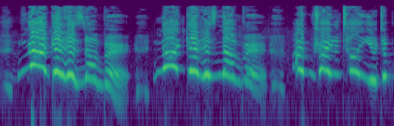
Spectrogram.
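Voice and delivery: loud high cry of protest; shouting down a sister's bad idea; exasperated yell. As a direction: bellow it in disbelief. Brother yelling in skit.

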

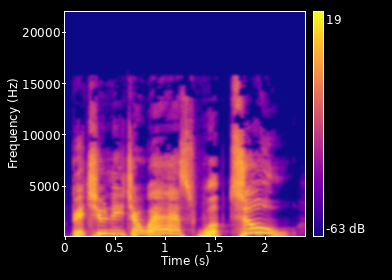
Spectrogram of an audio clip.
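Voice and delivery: angry. Real, not acted. Venting at TJ for letting Jag run over him, slow angry. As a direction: drag each word out in real anger. Ranting at TJ on stream.

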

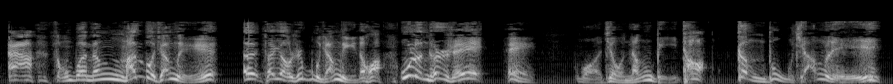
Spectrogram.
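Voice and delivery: a hint of blustering bravado; defiant boast. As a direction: challenge anyone to out-argue you. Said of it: "大声地说".

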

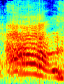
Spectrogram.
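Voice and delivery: high, loud playful scream; zombie-like scream. Pretend. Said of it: "You just screamed like you'd be a zombie".

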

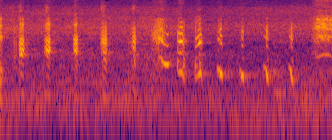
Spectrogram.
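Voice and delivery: very high, squealing laugh; squealing giggle; real high laugh. Real, not acted. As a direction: shriek with laughter. Laughing at Balinese warning.

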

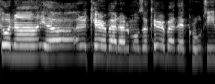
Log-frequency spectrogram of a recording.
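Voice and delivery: high mock voice of a meat eater; high, mocking caricature voice; mocking hypocrite. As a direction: sneer it out as the excuse-maker.

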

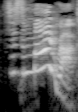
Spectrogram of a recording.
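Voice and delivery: very high, loud little turtle voice; high-pitched, scolding turtle; indignant turtle. Acted. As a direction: squeak it out, affronted and territorial. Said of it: "said the turtle".

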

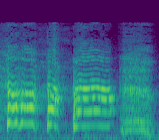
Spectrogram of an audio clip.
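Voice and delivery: high-pitched delighted cackle; long, high giggling laugh. Real, not acted. Laughing at the emote.

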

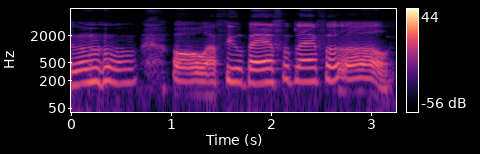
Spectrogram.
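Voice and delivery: mock crying. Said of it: "hear this turkey be like".

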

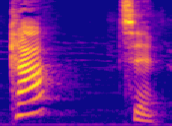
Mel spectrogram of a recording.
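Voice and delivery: كات stretched out slowly, k then long a then t; slow demo. Shown as a demonstration. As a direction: spell out كات very slowly for kids. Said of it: "قط نقراوه". (كات ببطء شديد كأنك تعلم الأطفال)

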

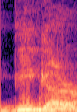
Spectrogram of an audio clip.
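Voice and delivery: put-on "the girl" with the said "dee"; emphatic "thee". Shown as a demonstration. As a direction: stress "the" in "the girl", rhyming it with see. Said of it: "গুরুত্ব দেওয়া".

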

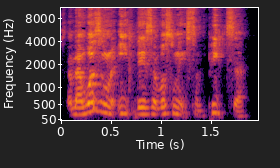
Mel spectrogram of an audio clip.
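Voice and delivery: usual speaking voice

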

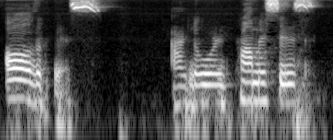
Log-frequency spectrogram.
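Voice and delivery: ordinary talk, nothing marked

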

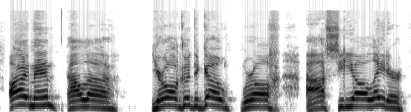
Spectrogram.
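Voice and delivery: high-pitched, halting sign-off; awkward exit. Retold or imitated. Technician leaves a quarrelling couple, high awkward goodbye. Technician excusing himself from a fight.

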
